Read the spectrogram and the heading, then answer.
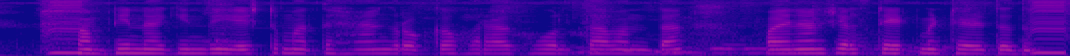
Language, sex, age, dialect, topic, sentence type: Kannada, female, 18-24, Northeastern, banking, statement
